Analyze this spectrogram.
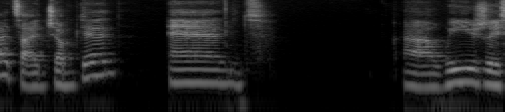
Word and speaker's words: へ: the channel KN and okay there's no h and a right when and you might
